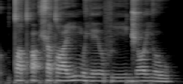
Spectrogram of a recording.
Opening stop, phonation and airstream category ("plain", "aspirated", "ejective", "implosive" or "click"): plain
